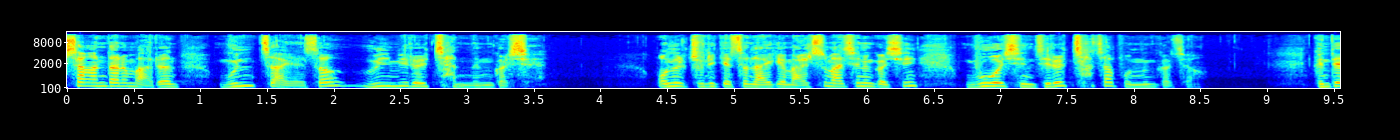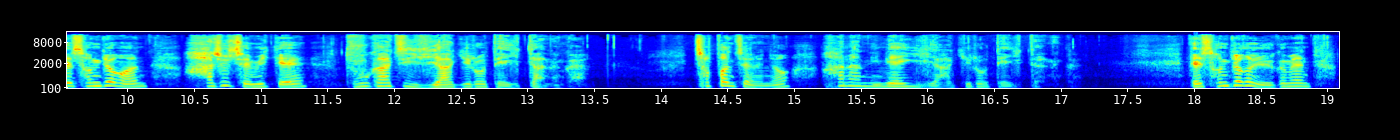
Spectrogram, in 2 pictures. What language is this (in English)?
Korean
